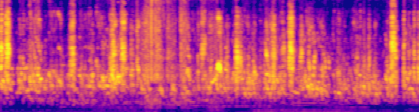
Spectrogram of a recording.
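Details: Budgerigars feeding on seed mix keep up a busy overlapping chatter of quick high chirps and short scratchy notes, steady throughout.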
